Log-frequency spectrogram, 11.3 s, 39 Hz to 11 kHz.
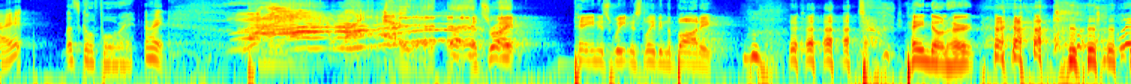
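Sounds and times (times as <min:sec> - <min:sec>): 
speech: 0:00.0 - 0:03.0, 0:04.0 - 0:11.2
adults screaming in imitation of crying babies: 0:02.3 - 0:05.1
laughter: 0:07.9 - 0:08.9, 0:09.8 - 0:11.2.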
